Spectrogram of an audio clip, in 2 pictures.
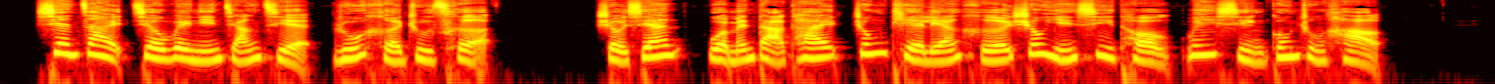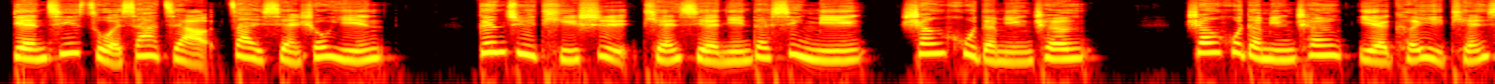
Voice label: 女 PPT多媒体 产品演示 注册解说

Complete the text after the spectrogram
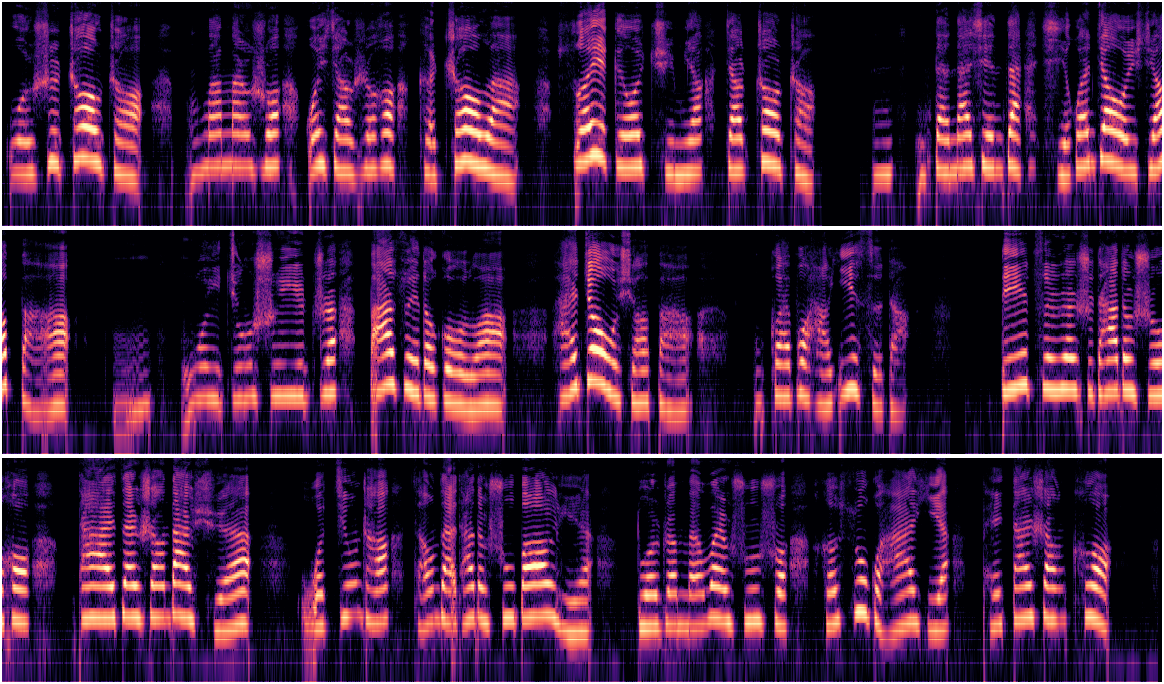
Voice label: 女-女童声3岁; 《狗子妈》

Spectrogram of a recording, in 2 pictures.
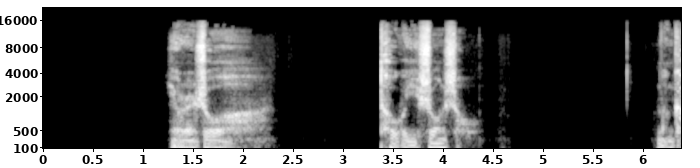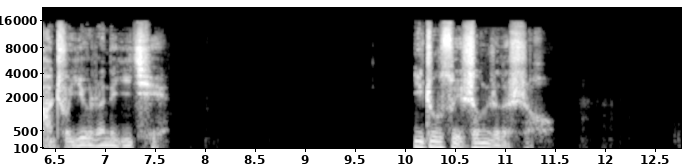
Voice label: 男 自述旁白 低沉 讲述感; 高端内涵; 一双手

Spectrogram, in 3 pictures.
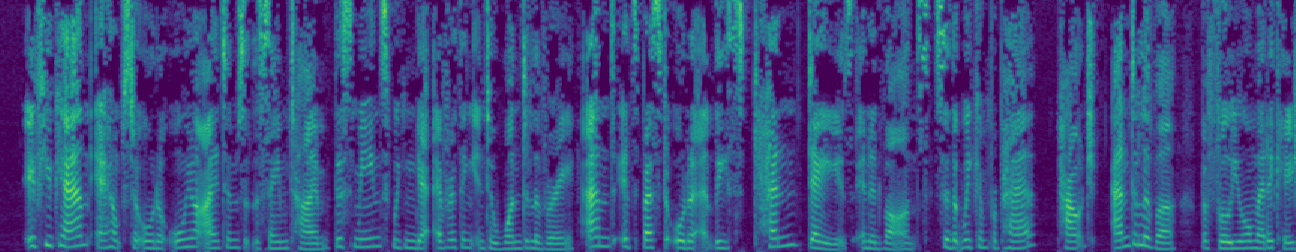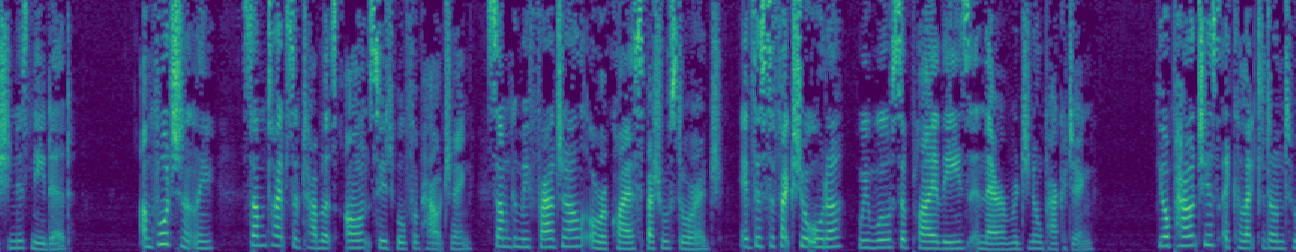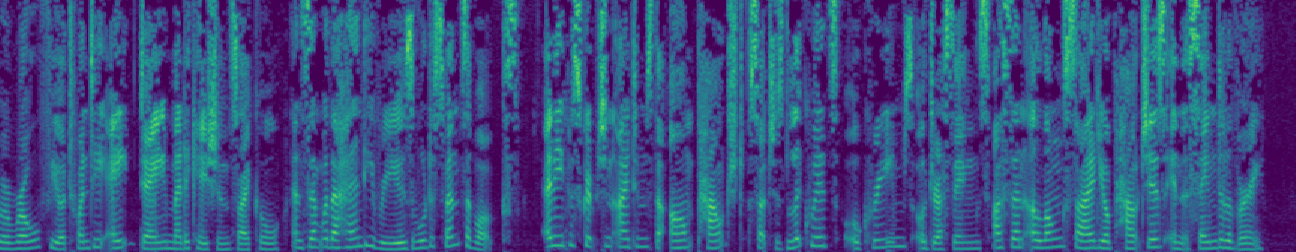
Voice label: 英式女声

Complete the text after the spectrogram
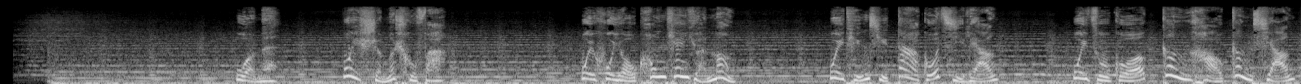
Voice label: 女 专题片 大气卓然; 沉稳大气; 中国航空二院

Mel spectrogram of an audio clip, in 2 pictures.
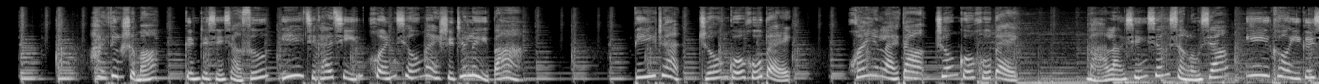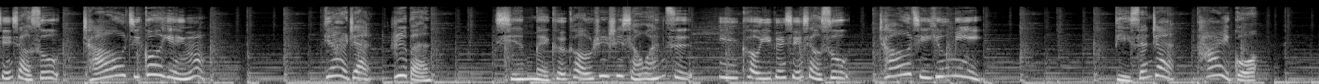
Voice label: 女 飞碟MG 俏皮活泼; 徐福记

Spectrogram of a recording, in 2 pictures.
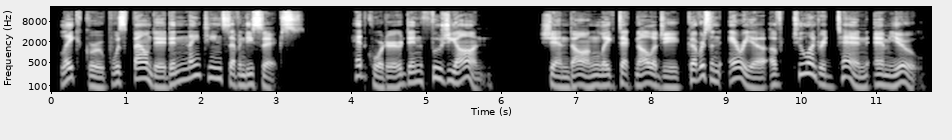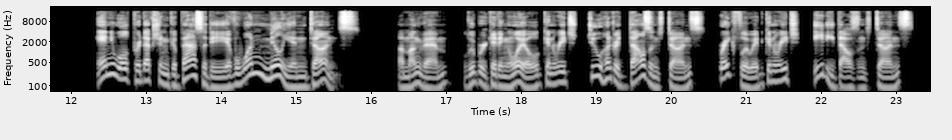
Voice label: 美式男声

